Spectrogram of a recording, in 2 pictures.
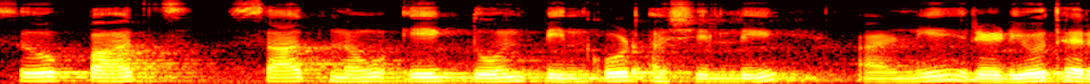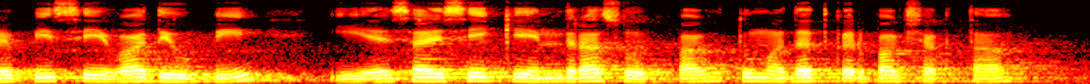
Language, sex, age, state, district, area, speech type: Goan Konkani, male, 18-30, Goa, Bardez, urban, read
